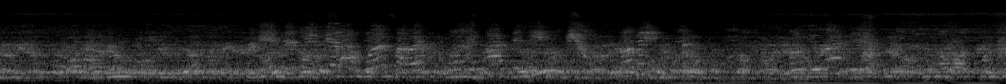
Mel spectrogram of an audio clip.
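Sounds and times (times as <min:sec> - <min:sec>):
babble of overlapping voices: 0:00.0 - 0:10.0.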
